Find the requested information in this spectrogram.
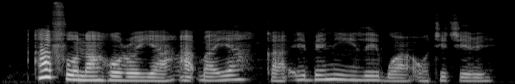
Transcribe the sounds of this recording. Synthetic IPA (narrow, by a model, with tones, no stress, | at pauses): a˦fʊ˨na˨ɦʊ˨ɾʊ˨ja˨a˨k͡pa˨ja˦ka˨e˦be˦niː˦le˦ɡ͡ba˨ɔ˨t͡ʃɪ˦t͡ʃɪ˨ɾɪ˦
